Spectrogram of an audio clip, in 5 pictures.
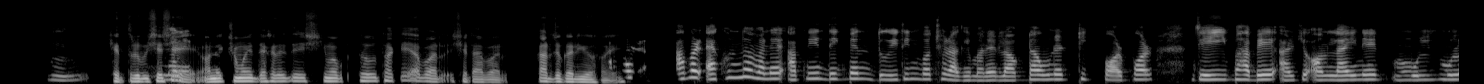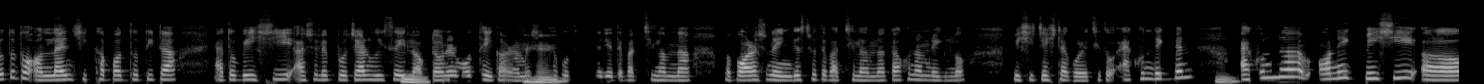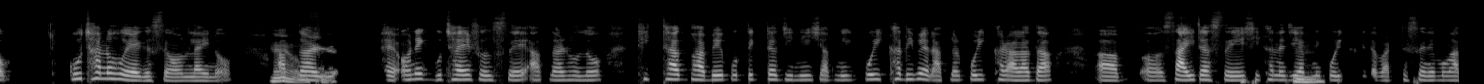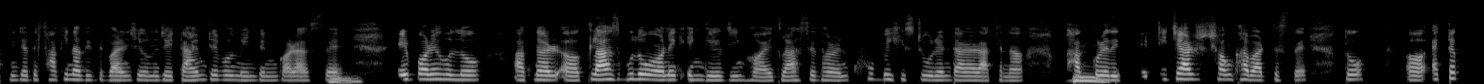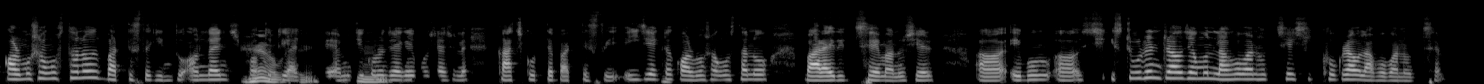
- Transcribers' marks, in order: other noise; other background noise; tapping; lip smack; wind; in English: "এনগেজিং"; unintelligible speech
- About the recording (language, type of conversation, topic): Bengali, unstructured, অনলাইন শিক্ষার সুবিধা ও অসুবিধাগুলো কী কী?
- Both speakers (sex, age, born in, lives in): female, 25-29, Bangladesh, Bangladesh; male, 25-29, Bangladesh, Bangladesh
